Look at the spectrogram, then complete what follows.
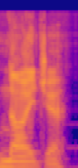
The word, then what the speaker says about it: Niger: Niger. This one, oh, there you go. It's pronounced Niger.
